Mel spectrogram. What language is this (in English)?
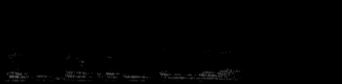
Russian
